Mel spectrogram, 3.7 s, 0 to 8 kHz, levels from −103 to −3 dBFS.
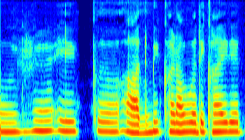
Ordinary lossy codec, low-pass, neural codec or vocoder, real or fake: none; none; codec, 16 kHz, 8 kbps, FunCodec, trained on LibriTTS, 25 frames a second; fake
